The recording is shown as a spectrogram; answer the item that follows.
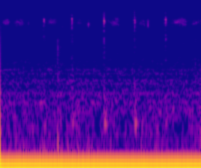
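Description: Pen stylus scratching lightly on a tablet in short strokes as an equation is written out, over a steady background hiss.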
